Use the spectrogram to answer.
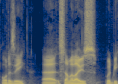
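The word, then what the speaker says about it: Audeze: Maybe some of the ones like the Heads or the apparently it's pronounced Odyssey, some of those would be quite good for us to try at some point.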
